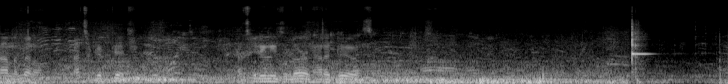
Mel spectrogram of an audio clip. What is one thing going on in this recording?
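Nearby spectators chatter.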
